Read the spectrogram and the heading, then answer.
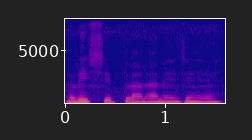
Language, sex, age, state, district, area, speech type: Bodo, female, 30-45, Assam, Baksa, rural, spontaneous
